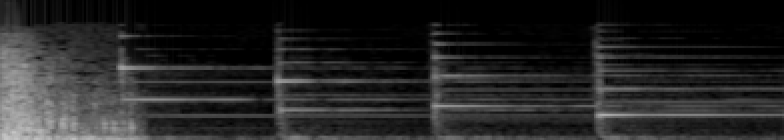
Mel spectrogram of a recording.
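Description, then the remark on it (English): Four bell strokes ring out about a second apart, each a bright, resonant clang with a long humming decay, after an opening burst of rough noise. The pitch shifts slightly between strikes. “Bells will be ringing. Yeah, bells are done ringing.”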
